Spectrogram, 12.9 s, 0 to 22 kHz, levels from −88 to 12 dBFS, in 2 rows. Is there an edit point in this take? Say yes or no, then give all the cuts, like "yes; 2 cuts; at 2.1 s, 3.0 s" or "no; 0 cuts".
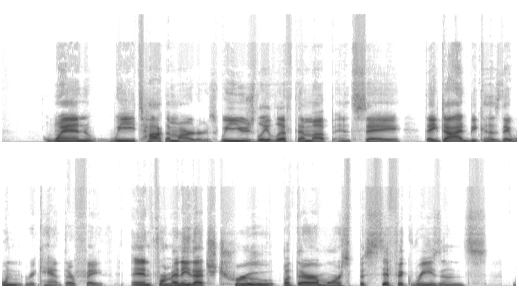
yes; 1 cut; at 2.0 s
